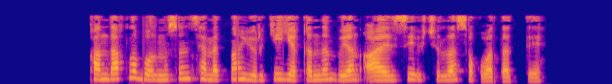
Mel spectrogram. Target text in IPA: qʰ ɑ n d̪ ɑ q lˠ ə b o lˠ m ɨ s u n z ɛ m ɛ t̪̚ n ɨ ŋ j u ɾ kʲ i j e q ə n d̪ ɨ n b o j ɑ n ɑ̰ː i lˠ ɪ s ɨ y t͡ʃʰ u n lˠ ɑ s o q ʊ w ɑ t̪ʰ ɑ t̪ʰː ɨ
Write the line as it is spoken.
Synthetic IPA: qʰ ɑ n d̪ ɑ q lˠ ə b o lˠ m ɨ s u n s ɛ m ɛ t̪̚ n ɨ ŋ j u ɾ kʲ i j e q ə n d̪ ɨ n b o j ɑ n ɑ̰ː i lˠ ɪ s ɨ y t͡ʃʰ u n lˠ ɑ s o q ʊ w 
